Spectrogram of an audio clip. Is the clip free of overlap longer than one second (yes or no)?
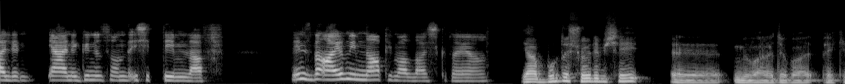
yes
